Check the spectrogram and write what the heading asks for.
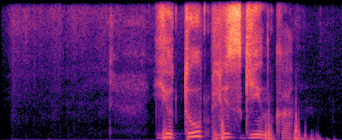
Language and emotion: Russian, neutral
